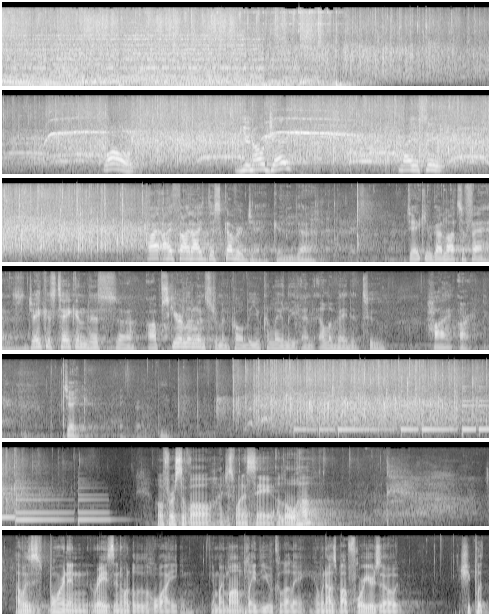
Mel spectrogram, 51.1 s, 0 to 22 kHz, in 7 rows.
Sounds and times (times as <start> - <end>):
Music: 0.0 - 5.7, 33.6 - 38.5
Applause: 4.2 - 17.7, 31.8 - 37.7
Speech: 10.8 - 11.7, 13.2 - 14.0, 16.8 - 19.4, 20.7 - 27.7, 28.3 - 29.1, 30.2 - 31.8, 38.8 - 41.5, 44.0 - 49.9, 50.7 - 51.1.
